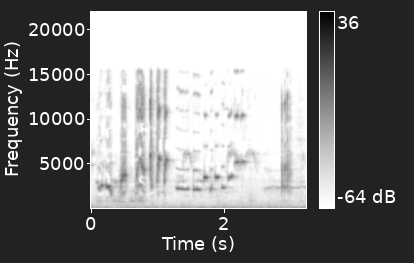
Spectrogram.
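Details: Short, softer passage of hill blue flycatcher song, used to agitate other birds: buzzy notes, then a string of clear level and slightly falling whistles.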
